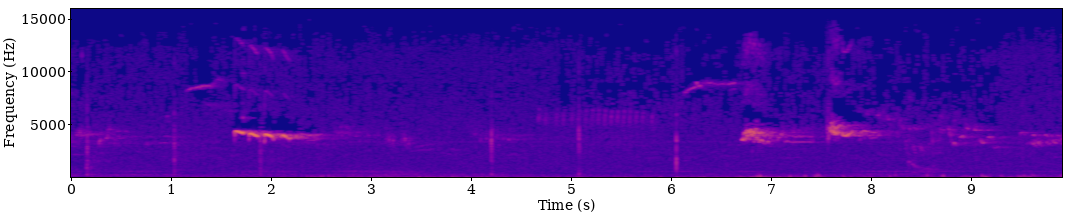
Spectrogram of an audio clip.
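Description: Small songbirds singing in short, high chirping phrases, a few times over, above a low, uneven background rumble.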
